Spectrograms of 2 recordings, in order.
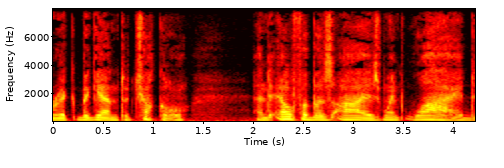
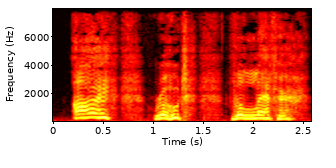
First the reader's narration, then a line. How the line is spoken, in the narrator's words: heaved Fane between her gales of laughter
